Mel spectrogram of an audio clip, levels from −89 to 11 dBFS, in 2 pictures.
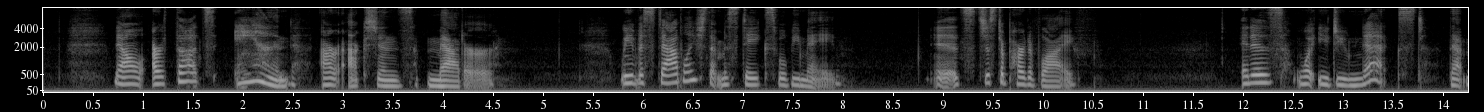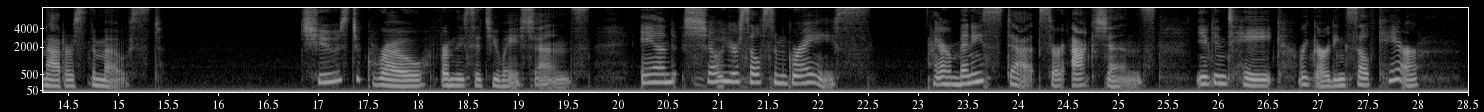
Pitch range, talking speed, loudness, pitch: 180-250 Hz, 110 wpm, -33 LUFS, 210 Hz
